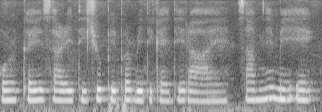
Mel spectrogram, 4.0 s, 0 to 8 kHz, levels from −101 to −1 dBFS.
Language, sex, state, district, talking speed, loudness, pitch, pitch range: Hindi, female, Arunachal Pradesh, Papum Pare, 195 wpm, -16 LUFS, 220 Hz, 215-230 Hz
